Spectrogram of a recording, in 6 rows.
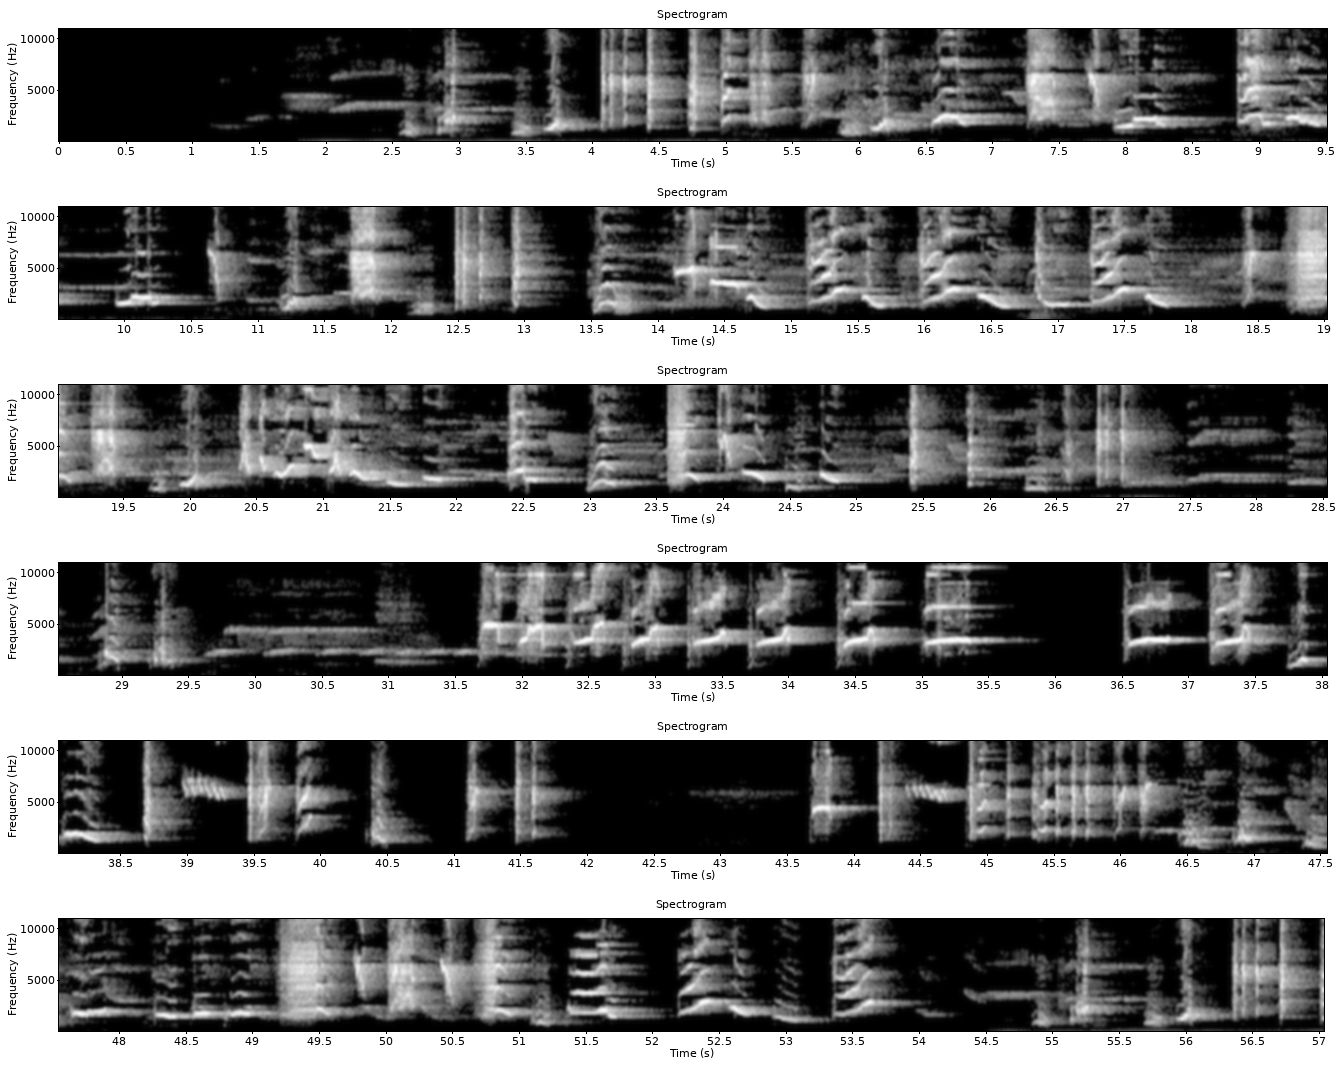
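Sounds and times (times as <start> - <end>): bird whistling song: 1.1 - 35.9, 36.5 - 41.9, 43.6 - 57.0.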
